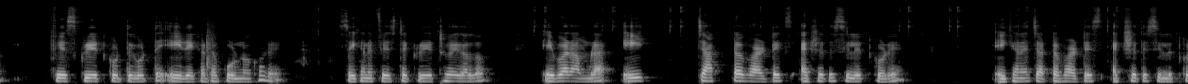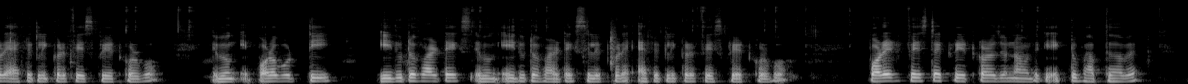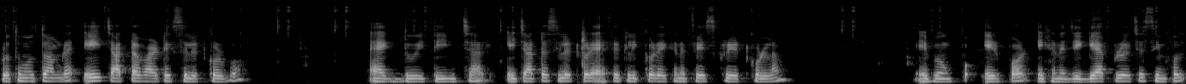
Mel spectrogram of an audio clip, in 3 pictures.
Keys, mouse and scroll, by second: 0.6-2.0 shift+middle drag, 2.0 f, 2.6 scroll down 3, 3.0-5.3 shift+middle drag, 5.3 click, 6.0 shift+click, 6.6 shift+click, 7.4 shift+click, 8.0 scroll up 1, 8.9 click, 9.4 shift+click, 10.1 shift+click, 11.0 shift+click, 11.3 shift+middle click, 11.9 f, 13.0 click, 13.6 shift+click, 14.0-16.5 shift+middle drag, 16.5 shift+click, 17.1 shift+click, 18.8 click, 19.4 shift+click, 19.8-22.0 shift+middle drag, 22.0 click, 23.8 shift+click, 24.6 shift+click, 25.4 shift+click, 25.8 middle click, 26.4 click, 27.0 shift+click, 27.8 shift+click, 28.7 shift+click, 29.5 f, 30.6-32.1 middle drag, 32.1 click, 33.4-34.7 shift+middle drag, 34.7 shift+click, 35.1 shift+click.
